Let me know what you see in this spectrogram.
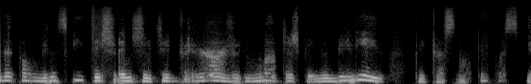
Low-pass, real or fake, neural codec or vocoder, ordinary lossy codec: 19.8 kHz; fake; codec, 44.1 kHz, 0.9 kbps, DAC; MP3, 64 kbps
